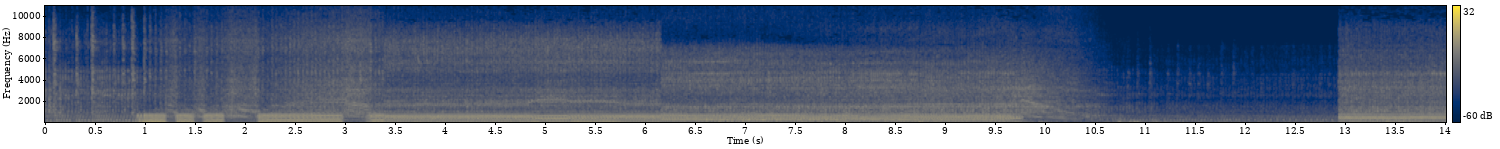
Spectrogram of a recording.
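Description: A chainsaw engine starts up, then runs loudly and revs.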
